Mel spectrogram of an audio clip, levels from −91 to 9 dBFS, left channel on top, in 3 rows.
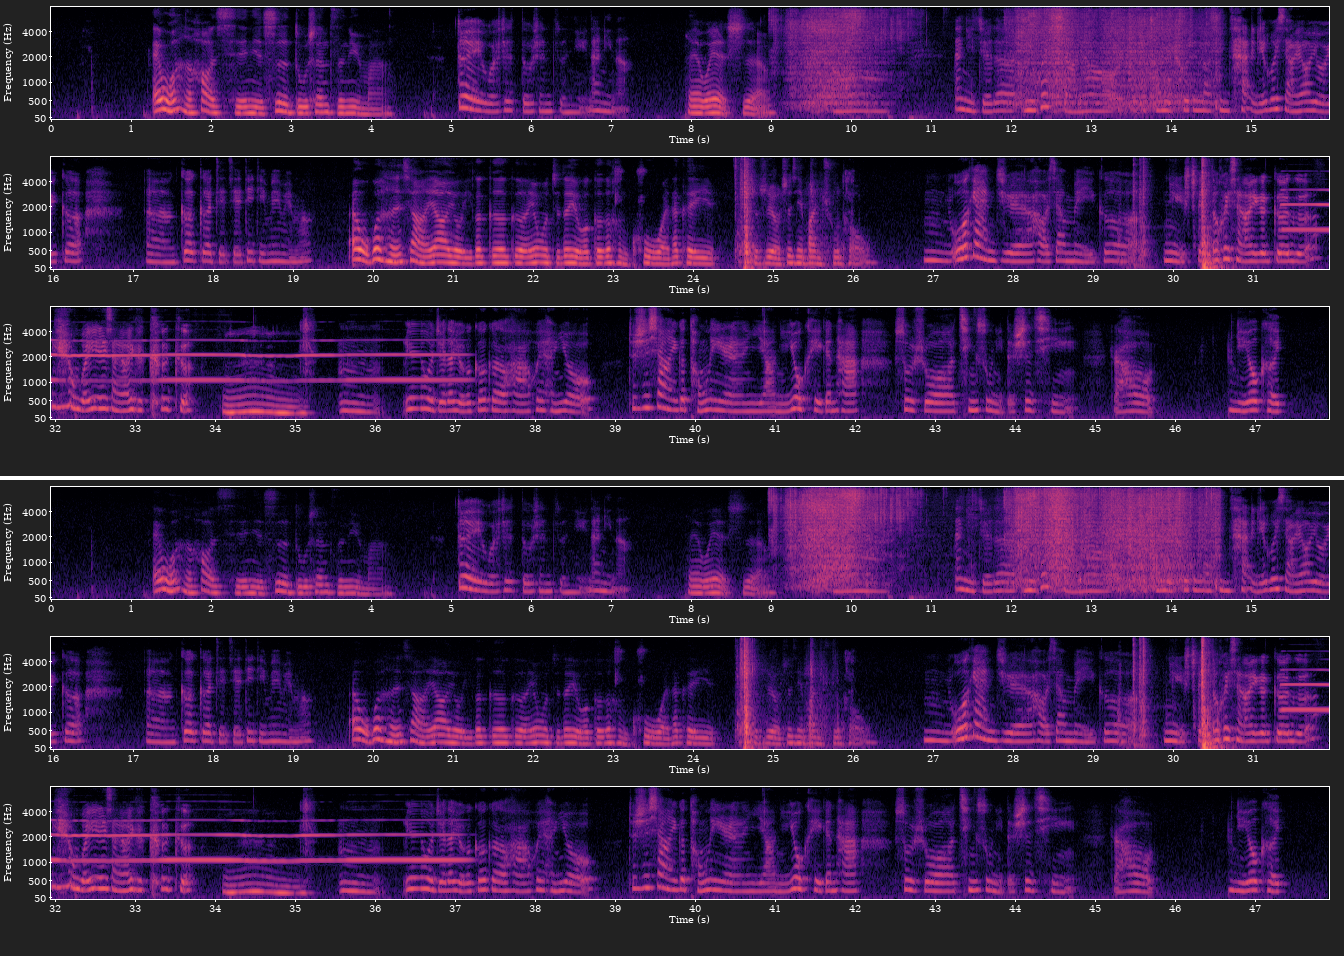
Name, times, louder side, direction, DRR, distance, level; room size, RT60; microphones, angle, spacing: voice 1, 1.3-4.3 7.9-9.1 19.7-26.3 34.1-35.2, left 5 dB, 75° left, 0.4 m, -32 dB
voice 2, 5.1-7.2 9.8-10.5 10.8-11.0 11.3-16.8 17.2-19.3 26.9-33.8 35.1-35.2 35.5-36.1 36.4-38.7 39.2-45.8 46.7-47.3, equal, 15° left, 0.8 m, -37 dB
sound 1, 9.0-10.9 11.2-11.3 11.5-11.6 11.9-14.6, right 6 dB, 60° right, 1.3 m, -34 dB
sound 2, 24.5-25.9 29.3-30.9, right 3 dB, 30° right, 0.6 m, -32 dB
Wind instrument woodwind instrument, 31.3-37.3, right 2 dB, ahead, 1.2 m, -36 dB
8.0 x 6.0 x 5.7 m
head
